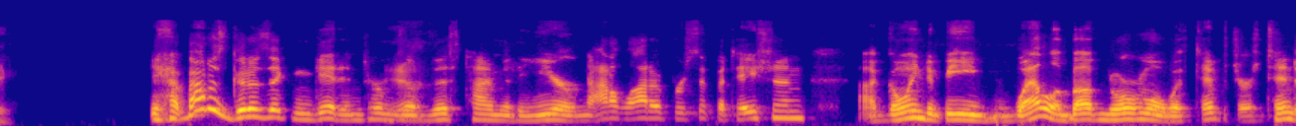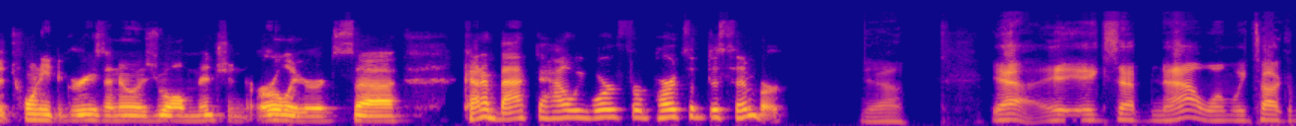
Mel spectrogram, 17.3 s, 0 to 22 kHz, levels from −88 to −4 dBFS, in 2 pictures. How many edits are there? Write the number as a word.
zero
